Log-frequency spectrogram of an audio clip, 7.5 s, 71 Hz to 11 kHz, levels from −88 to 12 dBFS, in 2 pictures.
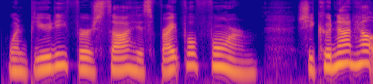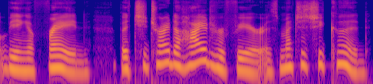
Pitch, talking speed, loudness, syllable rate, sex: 185 Hz, 200 wpm, -18 LUFS, 4.2 syllables/s, female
